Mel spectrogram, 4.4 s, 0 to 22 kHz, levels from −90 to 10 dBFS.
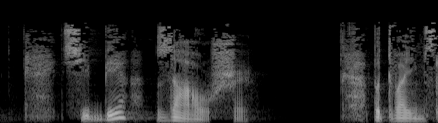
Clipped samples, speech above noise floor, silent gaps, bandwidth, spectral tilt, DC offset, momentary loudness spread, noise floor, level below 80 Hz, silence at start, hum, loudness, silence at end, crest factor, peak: under 0.1%; 55 dB; 3.09-3.38 s; 10.5 kHz; -4 dB/octave; under 0.1%; 14 LU; -83 dBFS; -54 dBFS; 0.25 s; none; -28 LUFS; 0 s; 24 dB; -6 dBFS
